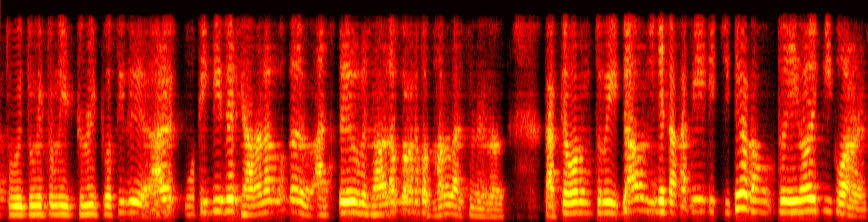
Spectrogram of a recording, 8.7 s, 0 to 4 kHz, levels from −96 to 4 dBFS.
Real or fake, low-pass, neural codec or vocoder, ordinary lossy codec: fake; 3.6 kHz; codec, 24 kHz, 0.9 kbps, WavTokenizer, medium music audio release; none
